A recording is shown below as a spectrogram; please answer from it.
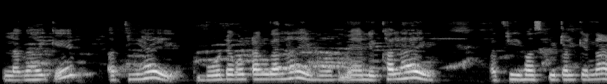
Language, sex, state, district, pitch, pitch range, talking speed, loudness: Maithili, female, Bihar, Muzaffarpur, 230 Hz, 215-275 Hz, 165 wpm, -16 LUFS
